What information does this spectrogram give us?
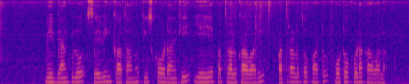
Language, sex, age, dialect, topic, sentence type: Telugu, male, 25-30, Telangana, banking, question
